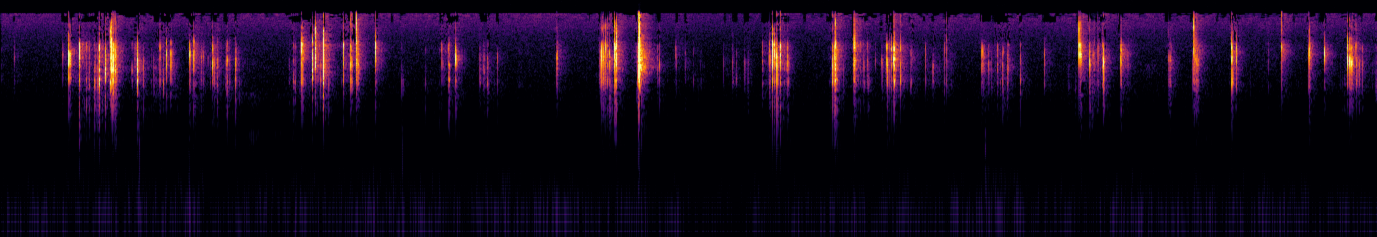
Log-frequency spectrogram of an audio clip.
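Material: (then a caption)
Acrylic plastic. A set of small solid purple Chessex acrylic polyhedral dice is held in the hand, shaken and clacked together. It produces rapid bursts of bright, sharp plastic clicks with almost no ring, over a faint steady low hum.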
